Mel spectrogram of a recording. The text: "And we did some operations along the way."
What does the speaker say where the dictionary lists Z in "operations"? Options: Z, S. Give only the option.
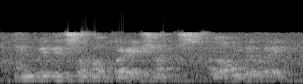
S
